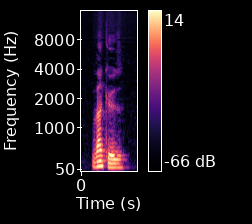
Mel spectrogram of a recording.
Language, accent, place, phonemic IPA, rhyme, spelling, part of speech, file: French, France, Lyon, /vɛ̃.køz/, -øz, vainqueuse, noun, LL-Q150 (fra)-vainqueuse.wav
- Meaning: female equivalent of vainqueur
